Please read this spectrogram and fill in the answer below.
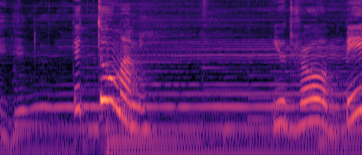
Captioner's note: foreign language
